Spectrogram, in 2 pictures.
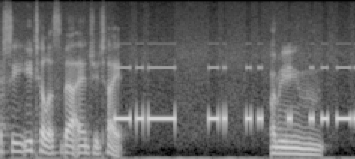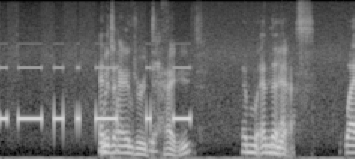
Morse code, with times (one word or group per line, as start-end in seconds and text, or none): none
